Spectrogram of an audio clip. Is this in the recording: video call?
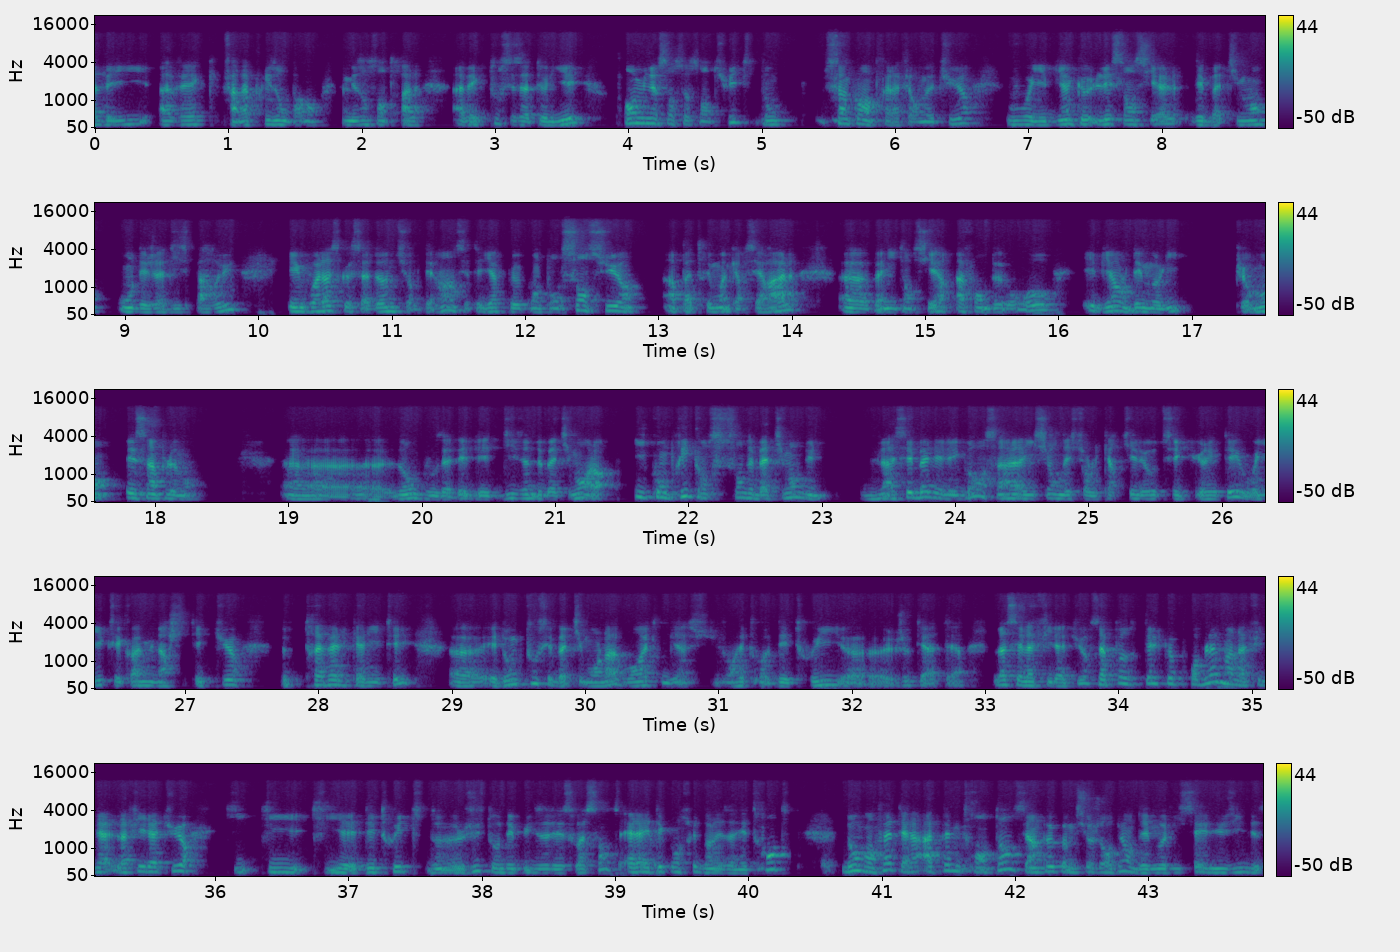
yes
